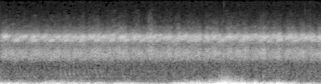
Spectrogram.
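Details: Many frogs on a summer night: a steady buzzing, pulsing chorus holding two pitch layers without pause, over low rumbling that swells briefly near the end.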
